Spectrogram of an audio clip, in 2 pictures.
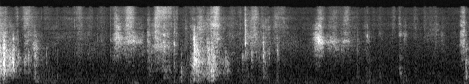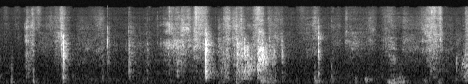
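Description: Large sheets of comic-art paper being handled and turned over: faint, scattered swishes and rustles of paper sliding over paper, with a few light taps.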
